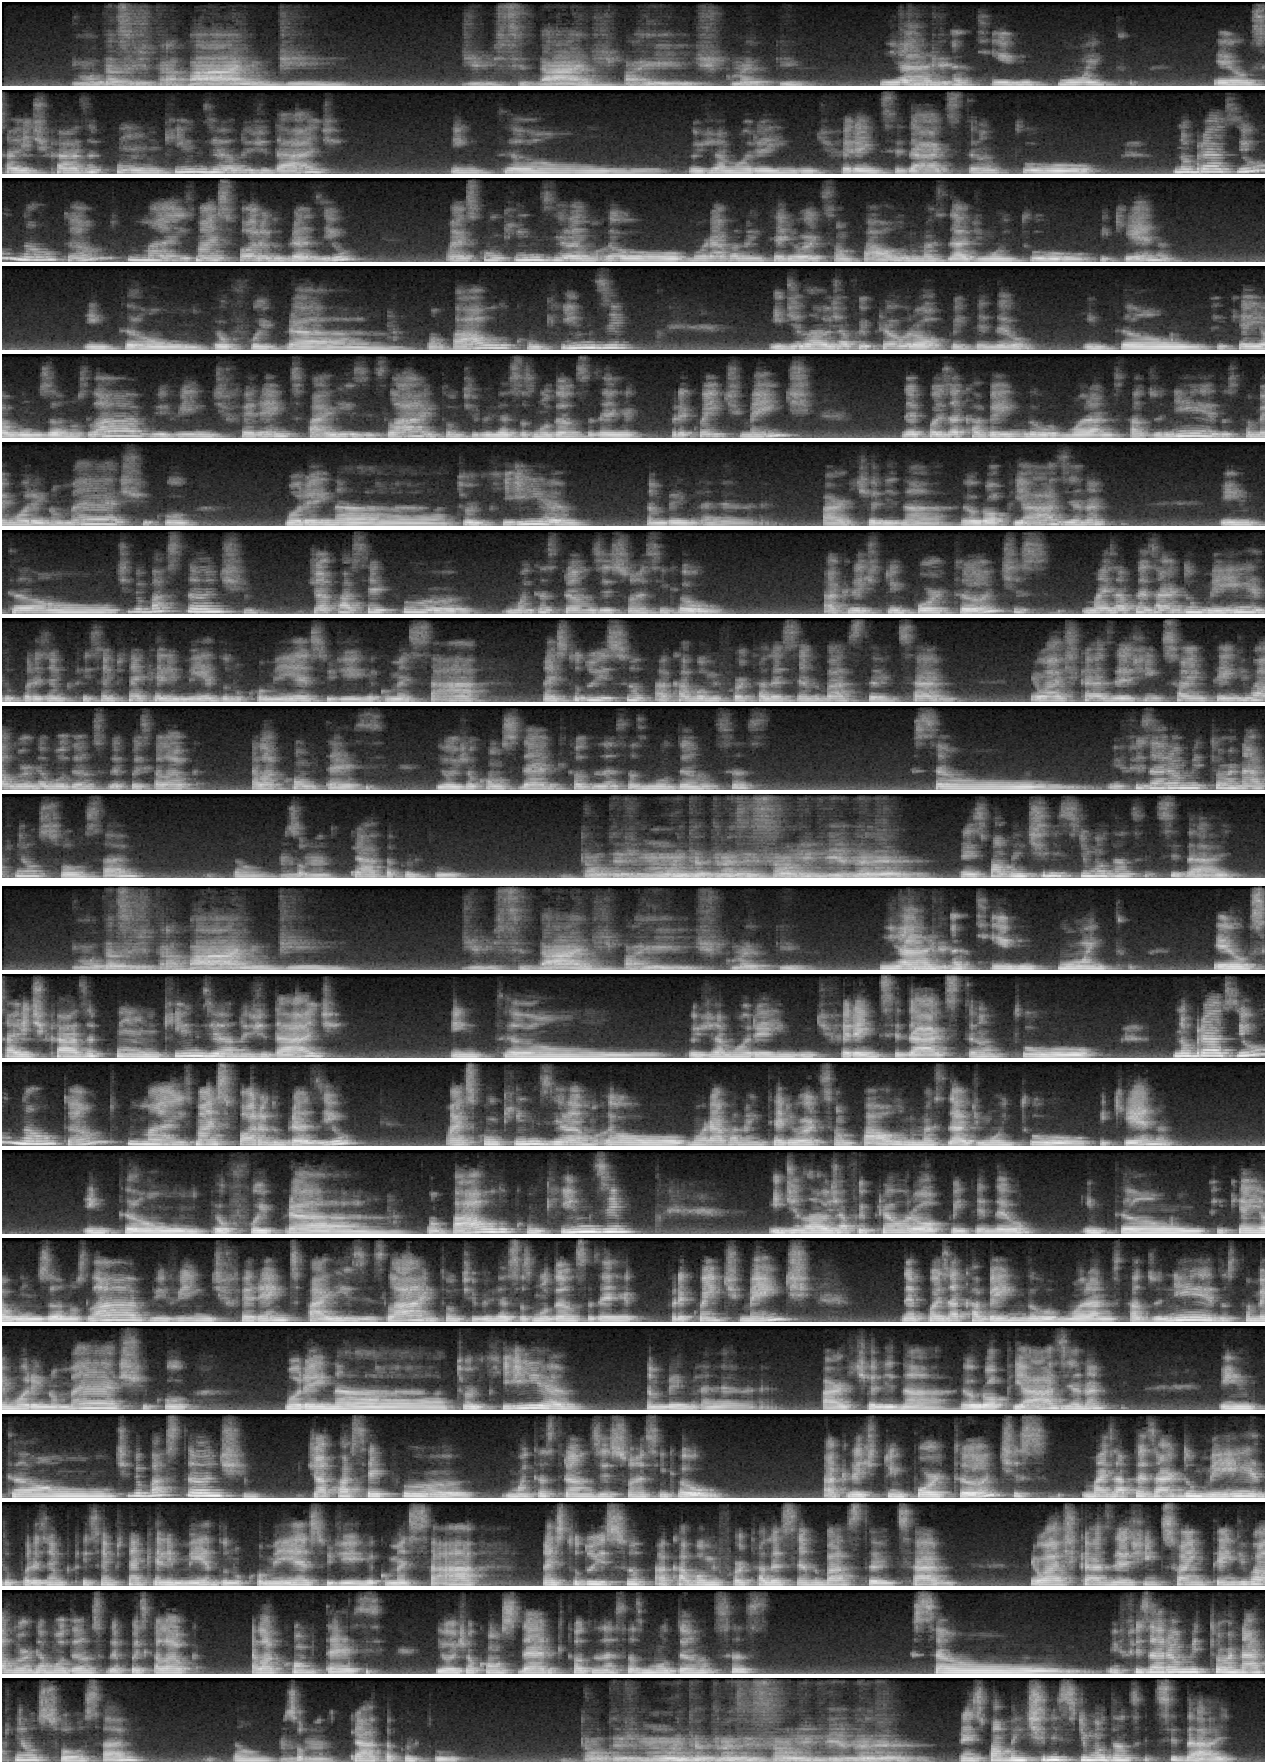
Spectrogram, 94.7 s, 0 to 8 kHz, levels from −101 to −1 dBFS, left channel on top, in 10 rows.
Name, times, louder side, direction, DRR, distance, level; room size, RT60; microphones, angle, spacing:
voice 1, 0.5-2.6 3.4-6.0 6.8-7.1 87.3-87.7 89.6-92.2, right 1 dB, 5° right, 0.7 m, -25 dB
voice 2, 6.6-8.3 9.1-12.0 12.8-21.6 22.3-27.7 29.0-33.8 34.2-36.1 36.5-42.7 42.9-44.2 44.6-48.8 49.5-51.7 52.2-53.1 53.5-55.6 56.5-58.8 59.1-62.2 63.0-64.6 64.9-70.0 70.4-73.5 74.0-77.2 77.7-78.6 79.0-81.4 82.6-86.3 87.0-87.5 87.9-88.7 92.4-94.5, right 5 dB, 75° right, 0.4 m, -20 dB
5.5 x 2.0 x 2.3 m
head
